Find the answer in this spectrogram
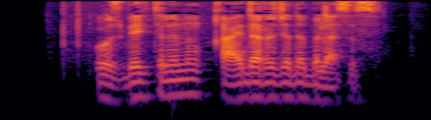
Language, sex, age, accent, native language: Uzbek, male, 18-24, Jizzax, Uzbek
